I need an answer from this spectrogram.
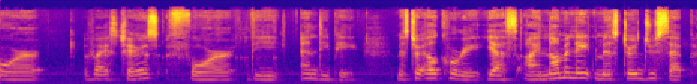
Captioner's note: speaking French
